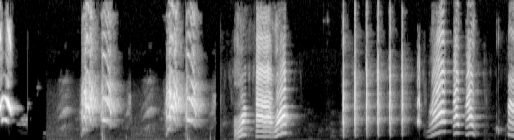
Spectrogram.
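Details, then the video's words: Green parrot, described as talking, gives harsh raspy squawks, then drawn-out harmonic wailing notes and a run of short sharp clicks, followed by more slurred nasal calls, with brief silent gaps between bursts. "Talking Green Parrot Bird Natural Sound"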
